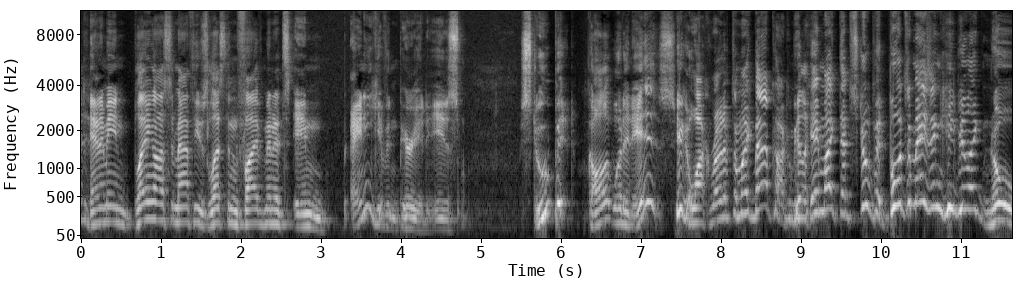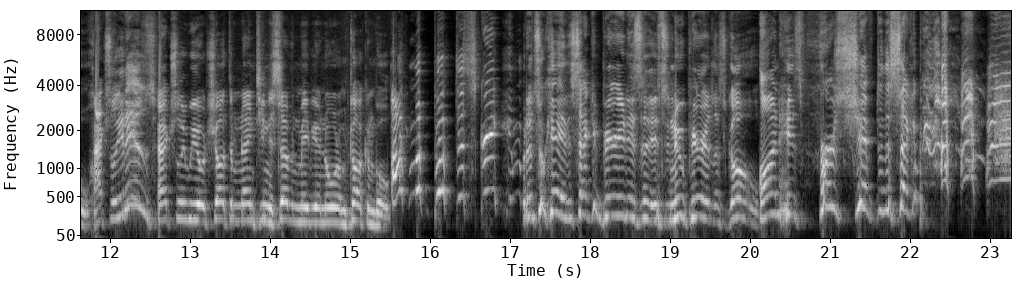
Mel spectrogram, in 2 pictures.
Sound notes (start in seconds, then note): 16.1 utters this out while laughing; 22.2 bursts out laughing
